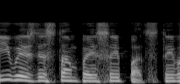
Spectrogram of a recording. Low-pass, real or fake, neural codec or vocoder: 7.2 kHz; real; none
